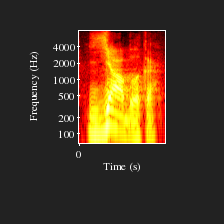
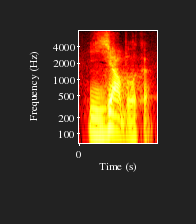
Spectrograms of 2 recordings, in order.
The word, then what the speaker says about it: яблоко: Là, l'accent tonique, il est sur le ya. Donc c'est bien яблоко, яблоко.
